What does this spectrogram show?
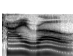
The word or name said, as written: Chi-Rho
